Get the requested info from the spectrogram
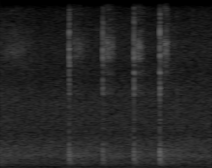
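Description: Faint scratching and a few short taps of a pen drawing on a board, the taps falling in the second half.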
